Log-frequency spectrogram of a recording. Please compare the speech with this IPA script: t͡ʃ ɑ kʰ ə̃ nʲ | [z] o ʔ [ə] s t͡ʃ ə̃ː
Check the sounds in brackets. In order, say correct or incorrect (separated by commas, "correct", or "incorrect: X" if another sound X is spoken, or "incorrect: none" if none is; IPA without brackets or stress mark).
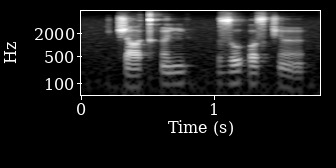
correct, incorrect: ɔ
